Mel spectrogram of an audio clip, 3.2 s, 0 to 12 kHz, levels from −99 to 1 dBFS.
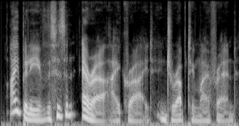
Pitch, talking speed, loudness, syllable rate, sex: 125 Hz, 205 wpm, -21 LUFS, 6.2 syllables/s, male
